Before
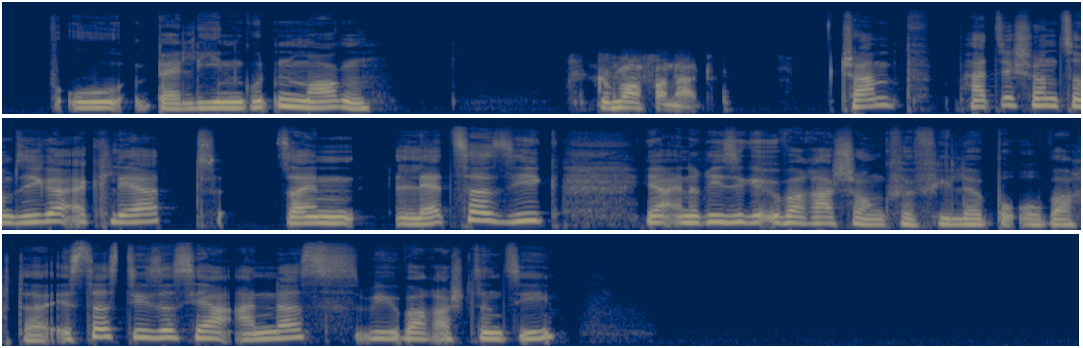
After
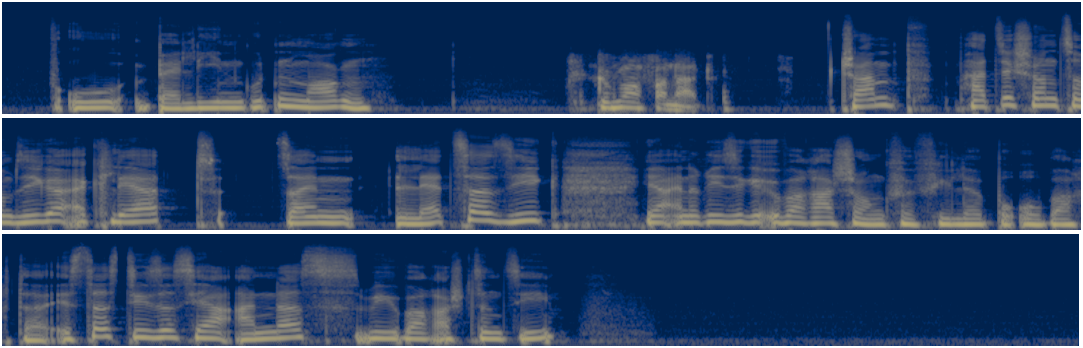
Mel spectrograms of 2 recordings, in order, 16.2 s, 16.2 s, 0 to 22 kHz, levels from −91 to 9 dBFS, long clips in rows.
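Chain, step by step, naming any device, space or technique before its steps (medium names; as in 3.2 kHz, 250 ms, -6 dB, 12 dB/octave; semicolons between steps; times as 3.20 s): jukebox (low-pass 6.1 kHz 12 dB/octave; resonant low shelf 200 Hz +10.5 dB, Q 1.5; compression 5:1, threshold -33 dBFS, peak gain reduction 12 dB); trim +5.5 dB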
